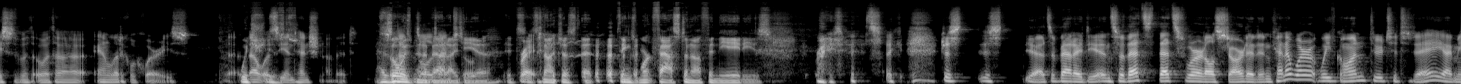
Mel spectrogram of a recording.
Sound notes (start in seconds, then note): 5.2 laughing; 7.6 chuckling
